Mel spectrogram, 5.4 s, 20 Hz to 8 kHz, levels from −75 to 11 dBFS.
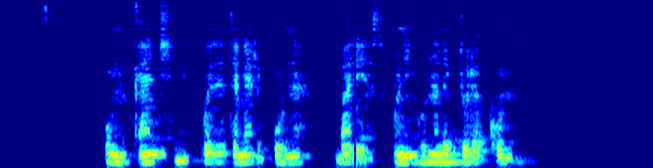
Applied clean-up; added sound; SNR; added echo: none; none; none; none.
